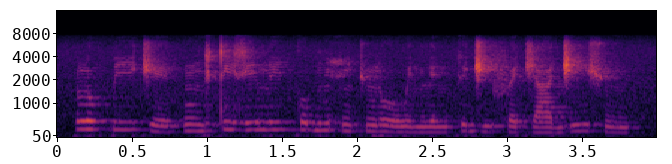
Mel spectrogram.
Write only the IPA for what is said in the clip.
l o˦˨ k͡p iː˦ t͡ʃ e˨ | ũ˨ ɡ ɪ˦ t i˦˨ z iː˦ m ɾ iː˦ k o˦ b ĩ˦ h ĩ˨ t͡ʃ ũ˨ ɾ oː˨ w ɪ˨ n l e˨ n k ɪ˦ d͡ʒ i˨ f ɛ˨ t͡ʃ aː˨ d͡ʒ iː˦ ʃ ũ˨ ŋ

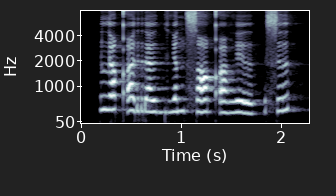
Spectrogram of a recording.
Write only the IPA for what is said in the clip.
l ə qʼ ɛ r a ə̯ ɡʱ ɪ nʲ sˤ ɪ ə̯ qʼ o ɦ ɛ ə̯ | s ə

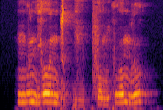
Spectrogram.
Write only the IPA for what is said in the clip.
ŋ u˥˩ n j oː˥˩ n d u˨˩ k̚ j iː˨˩ p̚ f o˧ m k w o˥˩ m l u˥˩ k̚

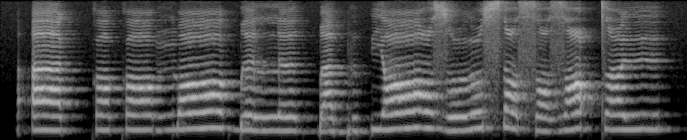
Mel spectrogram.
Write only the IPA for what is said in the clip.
ʔ a kː ɒ k ɒː ŋ͡m ɒː ɡ͡b ə lː əː ɡ͡b a b ɨ p j ɒː zˤ uː sˤ ɾ i sˤ i zˤ a ʔ tˤ ɨː

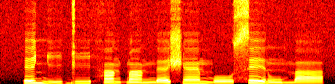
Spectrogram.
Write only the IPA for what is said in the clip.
e˦ ɲ iː˨˦ ɡ iː˧ h ã˧ ɡ͡b ã˨ ŋ ɛ˨˦ ʃ ɛ̃˧ m oː˨ s e˦˨ ɾ ũ˨ m a˨

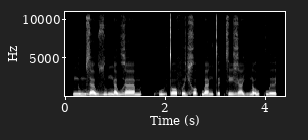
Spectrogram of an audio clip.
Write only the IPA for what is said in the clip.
n u˧ m z a˨˩ w z u˨˦ ŋ a˨˦ w ɣ a˧ m | h w ṵ˧˨ ə̯ t̪ ɔ˨˦ f ə˨˩ j x ɔ˨˦ k w a˧˩ ŋ t̪ ə˦˥ t̚ s e˧ ɣ a˨˩ j n ɔ̰˧˥ w k w ə˦˥ t̚

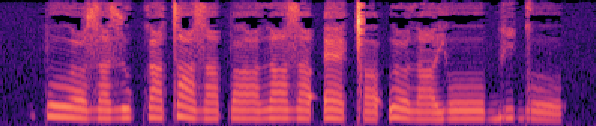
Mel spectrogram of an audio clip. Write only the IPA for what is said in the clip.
p oː zˤ i z u kʷ æ tˤ e zˤ æ p ɒː ðˤ i zˤ e ʔ æ ǀ ɒ ʔ u ðˤ æ j oː b i ɡ oː

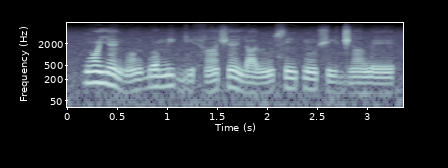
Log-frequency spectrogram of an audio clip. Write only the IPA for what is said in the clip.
ɡ ɔ̃˦ j ɛ̃˦˨ ɡ͡b ɔ̃˨˦ ɡ͡b o˦ m i˦˨ ɡ͡b i˨ h ã˨˦ ʃ ɛ̃˦˨ j a˨ l ũ˨˦ s ĩ˦ k͡p ũ˦ ʃ i˧ d͡ʒ ã˧ w e˧

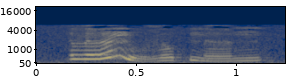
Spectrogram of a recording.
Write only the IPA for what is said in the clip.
l əː˧˥ n u˨˩˨ l o˦˥ p̚ n əː˧˥ ŋ

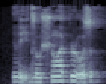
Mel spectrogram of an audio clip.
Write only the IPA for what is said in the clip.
ð ḭ˨ d l u˨ ʃ õ˦ ɐ̯ k ɹ o̰˦ z

